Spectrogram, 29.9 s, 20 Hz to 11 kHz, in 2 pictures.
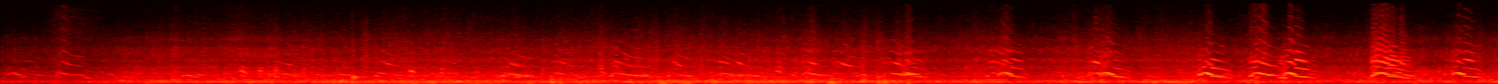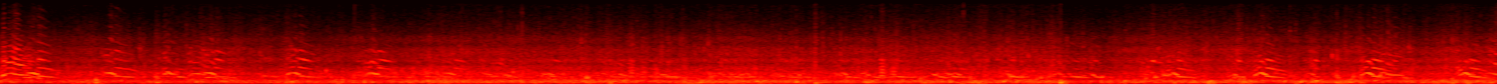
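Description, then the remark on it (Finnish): A dense chorus of about 30 herring gulls calling over one another, recorded from a boat, continuous and overlapping, set against steady wave wash and engine-like rumble from the boat, making a busy, noisy seascape. “Ja sitten aallokon saaminen aallokoksi, vaikka se ei ole kovin kova, niin se on aika hankalaa, että se voi muodostaa vähän semmoisen kohinamaisen maiseman, mutta tässä on 30 harmaa lokkia äänessä.”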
